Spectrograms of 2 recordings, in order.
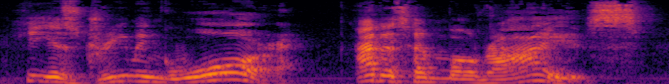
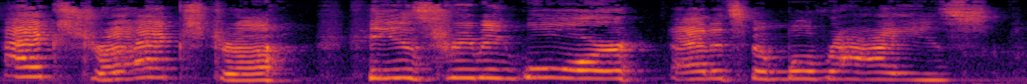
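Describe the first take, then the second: First: It is said in a Skeletor-like voice. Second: It is said in a newspaper boy's voice.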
